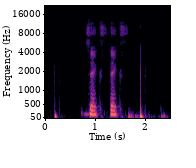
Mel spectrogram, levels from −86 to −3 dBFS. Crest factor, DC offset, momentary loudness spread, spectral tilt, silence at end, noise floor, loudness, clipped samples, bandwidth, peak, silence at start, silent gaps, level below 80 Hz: 18 dB; under 0.1%; 13 LU; -6.5 dB/octave; 0.1 s; -68 dBFS; -36 LUFS; under 0.1%; 13 kHz; -18 dBFS; 0.2 s; none; -46 dBFS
